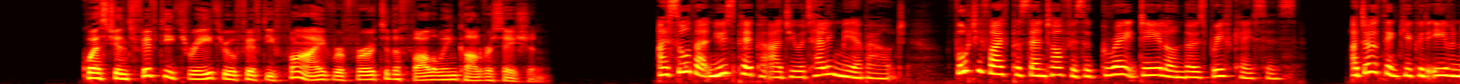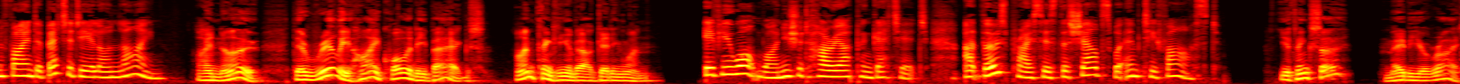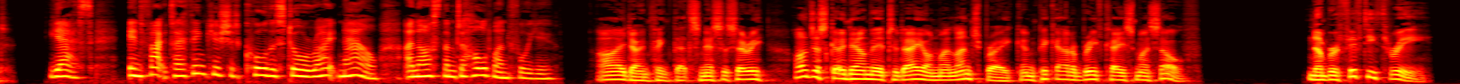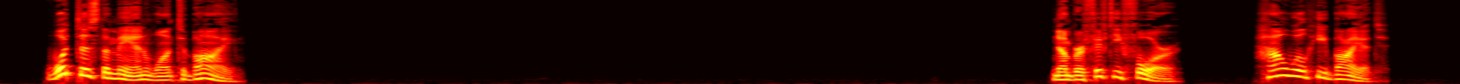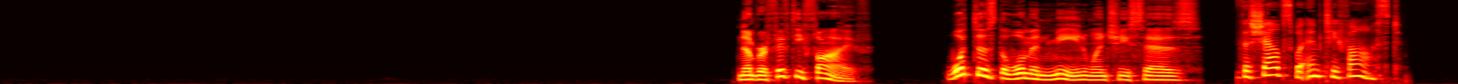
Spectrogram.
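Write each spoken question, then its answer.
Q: What does the man want to buy?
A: A briefcase

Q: How will he buy it?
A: In person at the store on his lunch break

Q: What does the woman mean when she says,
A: The briefcases will sell out quickly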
